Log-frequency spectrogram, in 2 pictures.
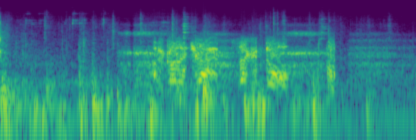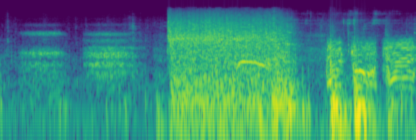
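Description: A loud burst of automatic gunfire lasting just over a second, starting about six seconds in, from the film's SAS assault soundtrack. Before it there are muffled, indistinct voices.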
